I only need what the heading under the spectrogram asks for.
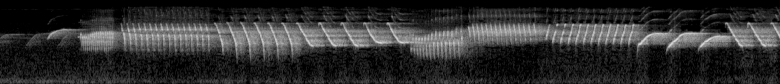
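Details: Belgian canaries singing: a continuous, bright, high stream of rapid trills, each tour of quickly repeated sweeping notes lasting about a second before switching, with a lower rolling phrase midway and fast rising whistles near the end.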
